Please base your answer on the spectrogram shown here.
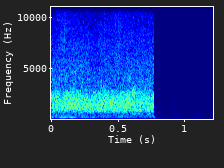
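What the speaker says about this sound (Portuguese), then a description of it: "pode aplaudir bem forte aí" Loud, dense applause from a church congregation during a sermon, sustained evenly and then cutting off abruptly partway through.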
